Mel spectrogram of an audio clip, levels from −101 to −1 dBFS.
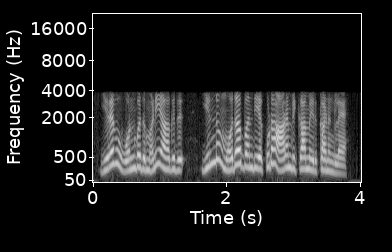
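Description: Nothing in this speech recording sounds faulty.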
